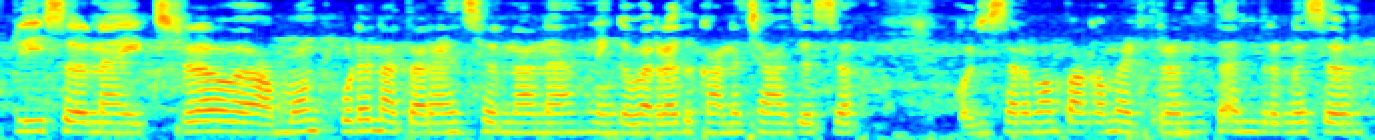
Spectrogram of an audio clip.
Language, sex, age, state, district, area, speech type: Tamil, female, 30-45, Tamil Nadu, Tiruvallur, urban, spontaneous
